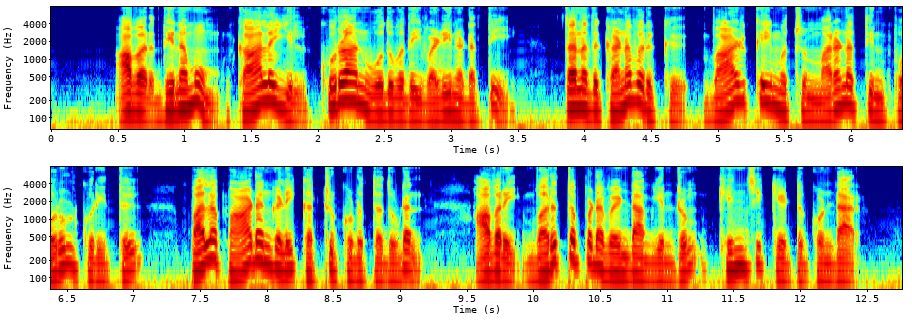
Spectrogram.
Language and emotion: Tamil, neutral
